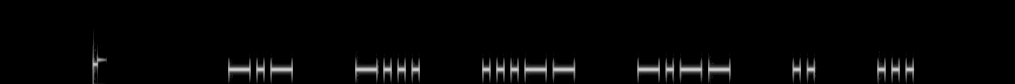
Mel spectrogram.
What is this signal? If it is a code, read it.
Morse code, heard as a keyed tone, about 17 wpm, spaced as for 10 wpm, 700 Hz. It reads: KB3YIS
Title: USA Call Signs - 6 Characters - 3x Character Spacing - 17wpm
